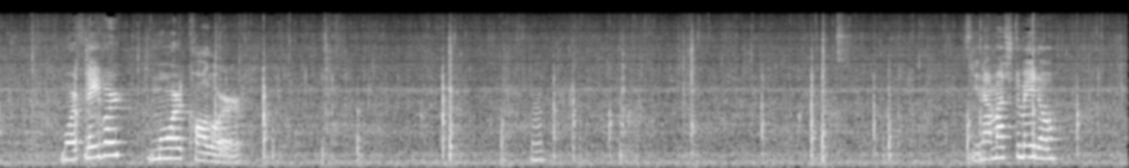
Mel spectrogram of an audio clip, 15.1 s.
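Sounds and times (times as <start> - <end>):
meat and vegetables sizzling: 0.0 - 15.0
wooden spoon scraping a pan: 5.7 - 14.7.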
